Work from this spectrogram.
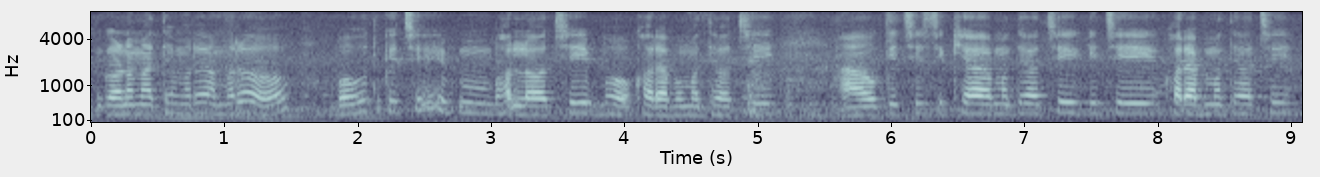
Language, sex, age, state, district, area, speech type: Odia, female, 30-45, Odisha, Ganjam, urban, spontaneous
